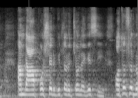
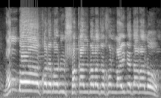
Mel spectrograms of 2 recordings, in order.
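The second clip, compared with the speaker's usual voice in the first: high, driving pulpit narration; loud, animated sermon storytelling; full-force preaching; 8 semitones higher, 8 dB louder than usual. Real, not acted. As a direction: belt the story out to the congregation.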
